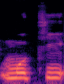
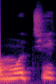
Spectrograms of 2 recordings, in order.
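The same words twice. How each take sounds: First: Mochi said with a k, "MOH-kee"; alternative pronunciation. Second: Mochi said with a ch, "MOH-chee"; alternative pronunciation. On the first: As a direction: say the ch in Mochi as a hard k. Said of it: "I hope I pronounced that correctly". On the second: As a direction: say Mochi with a soft ch sound. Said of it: "Is it pronounced Mochi or Mochi?". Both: Shown as a demonstration.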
